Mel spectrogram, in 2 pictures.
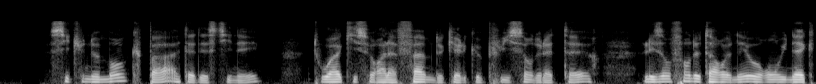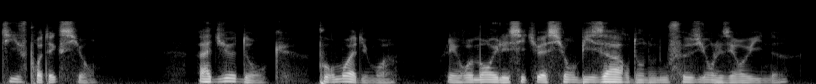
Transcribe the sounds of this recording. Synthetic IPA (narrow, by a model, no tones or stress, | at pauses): sit̪ʰynəmɑ̃kpaa̰t̪ad̪ɛst̪ʰine | t̪wakʲisəʁalafamd̪əkʲɛlkəpʰɥisɑ̃d̪əlat̪ʰɛʁ | lezɑ̃fɑ̃d̪ət̪aʁɔneɔʁɔ̃ynakt̪ʰivpχɔt̪ɛksjɔ̃ | ad̪jød̪ɔ̃k | puʁmwad̪ymwɛ̃ | leʁɔmɑ̃elesit̪ʰyasjɔ̃bizaʁd̪ɔ̃nunufəzjɔ̃lezeʁɔin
